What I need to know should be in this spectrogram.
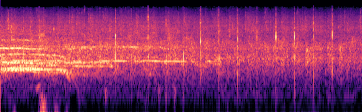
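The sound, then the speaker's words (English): Audience applause for the neuroscientists at a live comedy show. It starts fuller, then thins out into scattered individual claps that keep popping at irregular intervals as the sound fades. “And can we get a hand for all the neuroscientists in the audience?”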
